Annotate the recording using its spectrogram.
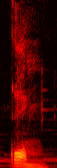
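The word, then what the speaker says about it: comb: next word কি আছে কম সি ও এম বি যার অর্থ হচ্ছে চিরুনি তাহলে এখানে আমাদের কি উচ্চারণ হবে কম সি ও এম লাস্টের বি টাও এখানে সাইলেন্ট ওকে তাহলে এটার উচ্চারণ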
